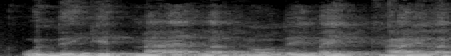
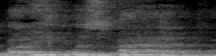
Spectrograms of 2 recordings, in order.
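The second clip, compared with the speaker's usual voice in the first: higher, mock-insistent wife's objection; protesting; 6 semitones higher than usual. Wife interrupts the sheikh to excuse her husband, protesting. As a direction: plead the excuse to the judge.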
